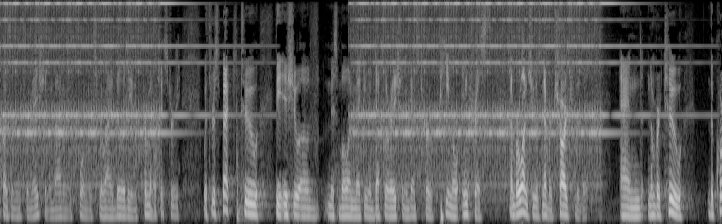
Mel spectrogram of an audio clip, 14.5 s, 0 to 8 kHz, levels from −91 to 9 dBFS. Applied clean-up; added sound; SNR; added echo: none; Telephone; 1 dB; none.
